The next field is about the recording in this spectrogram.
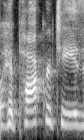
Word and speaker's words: Hippocrates: So Hippocrates, is that how you say it? – Yep.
